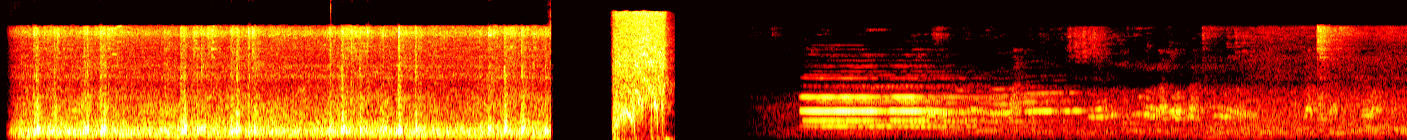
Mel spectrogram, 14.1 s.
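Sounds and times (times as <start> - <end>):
train rattling on rails: 0.1 - 5.5
brief burst of noise: 6.1 - 6.8.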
